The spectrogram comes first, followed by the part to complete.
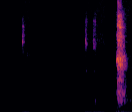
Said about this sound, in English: Taking a breath.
